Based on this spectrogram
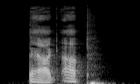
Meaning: downhill
- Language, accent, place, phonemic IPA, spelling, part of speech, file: German, Germany, Berlin, /bɛʁkˈʔap/, bergab, adverb, De-bergab.ogg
